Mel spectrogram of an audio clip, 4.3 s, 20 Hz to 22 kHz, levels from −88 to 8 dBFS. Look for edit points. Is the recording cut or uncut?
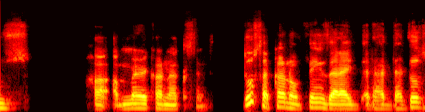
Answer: cut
